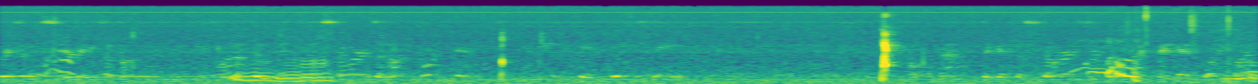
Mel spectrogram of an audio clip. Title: First hiccups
